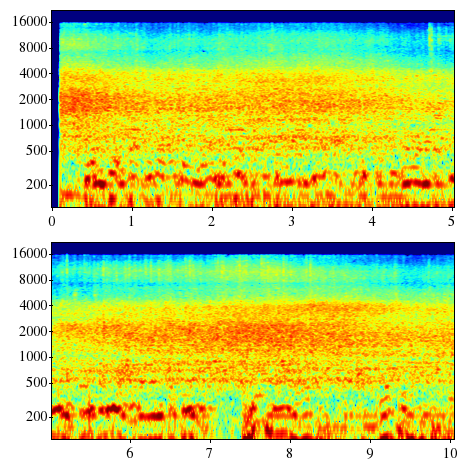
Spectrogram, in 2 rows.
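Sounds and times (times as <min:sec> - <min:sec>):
faint voice or music: 0:00.1 - 0:10.0.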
